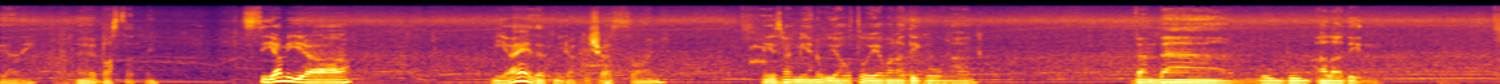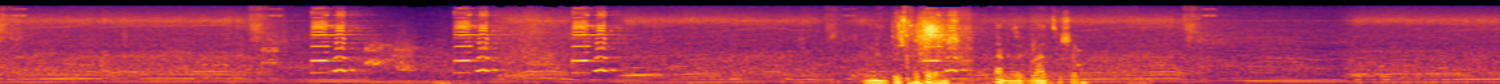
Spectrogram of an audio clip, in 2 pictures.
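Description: A car engine revs and roars as it speeds up and slows down.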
